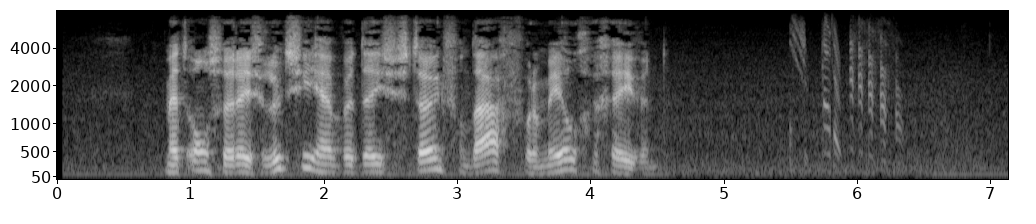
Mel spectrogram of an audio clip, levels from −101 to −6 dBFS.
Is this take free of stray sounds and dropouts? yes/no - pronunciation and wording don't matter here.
no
